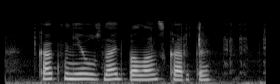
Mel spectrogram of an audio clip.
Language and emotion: Russian, neutral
